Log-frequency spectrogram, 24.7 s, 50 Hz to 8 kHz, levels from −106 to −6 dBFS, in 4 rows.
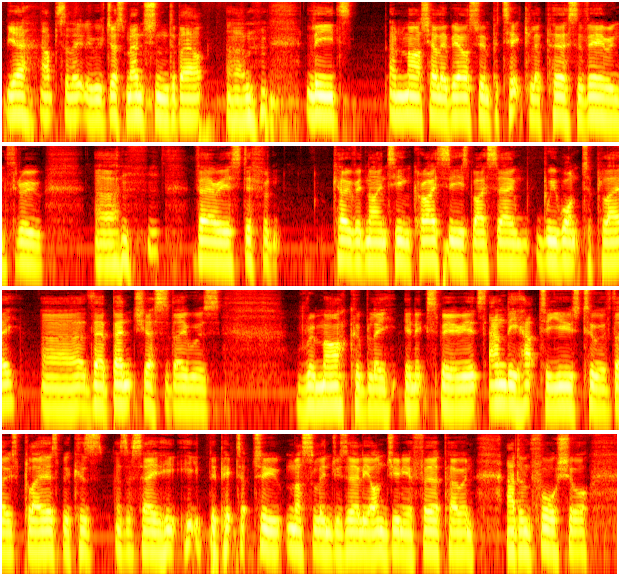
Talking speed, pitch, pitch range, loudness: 150 wpm, 120 Hz, 115-130 Hz, -22 LUFS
